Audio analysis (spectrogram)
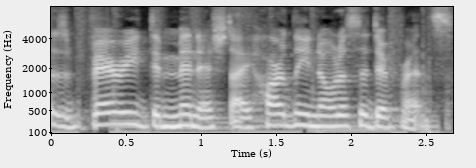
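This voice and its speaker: In a non-native accent, a woman talks at a fairly quick pace. Background noise is noticeable. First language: not English. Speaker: health vlogger. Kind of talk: casual talk to camera.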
